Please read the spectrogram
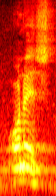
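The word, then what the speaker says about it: honest: এখানে দেখেন দি অনেস্ট ম্যান এখানে কি অনেস্ট এখানে এইচটা কি আছে সাইলেন্ট আছে আমরা তো অনেস্ট ম্যান বলি না কোন সময় অনেস্ট বলি অর্থাৎ এসটা এখানে কি আছে সাইলেন্ট আছে এখানে ও থেকে উচ্চারণ হয়েছে অনেস্ট হ্যা এইজন্য এখানে কি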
